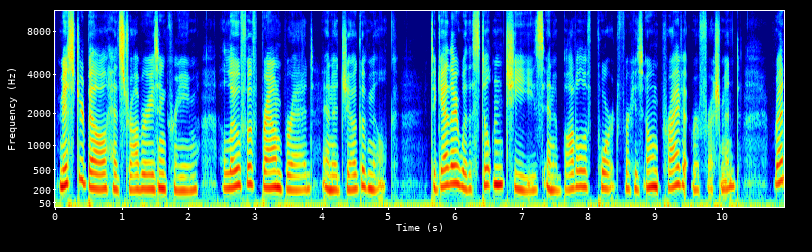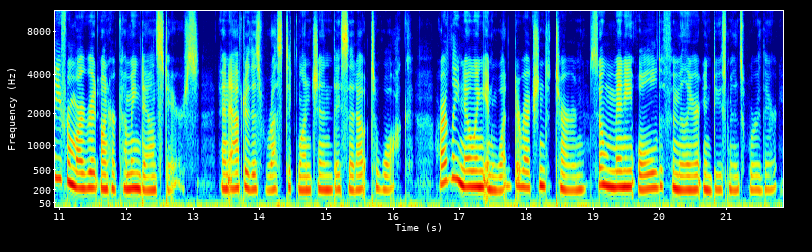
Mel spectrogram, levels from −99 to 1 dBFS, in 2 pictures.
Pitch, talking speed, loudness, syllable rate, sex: 225 Hz, 180 wpm, -18 LUFS, 3.8 syllables/s, female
